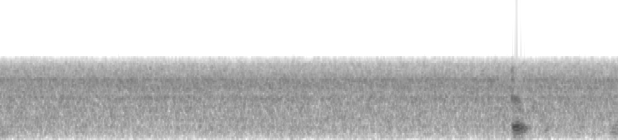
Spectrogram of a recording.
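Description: Steady, even background hiss with no rhythm or change, broken about five seconds in by a man's short 'oop'.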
